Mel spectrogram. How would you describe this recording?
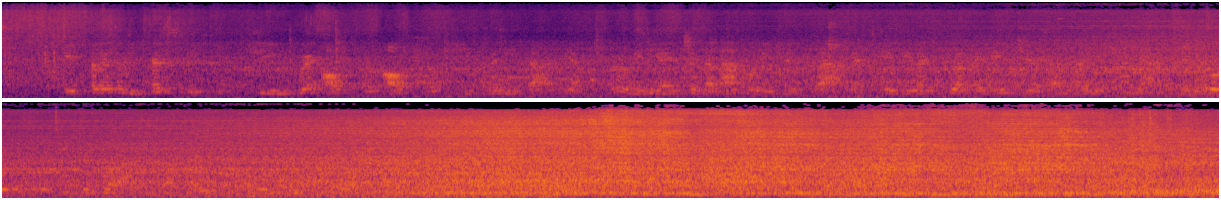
Jumping on the train from Rifredi railway station. the station is more quiet than others, but noise from the the train brakes when stopping is really disturbing to our ears...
